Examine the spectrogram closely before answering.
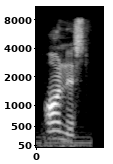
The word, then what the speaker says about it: honest: It is true, some words, even though they start with an H, that H is silent. So we would not say a honest person, it is an honest person.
